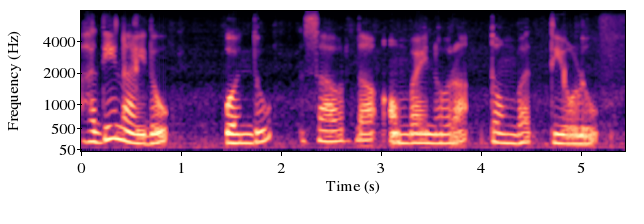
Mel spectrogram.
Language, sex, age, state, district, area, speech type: Kannada, female, 60+, Karnataka, Chikkaballapur, urban, spontaneous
